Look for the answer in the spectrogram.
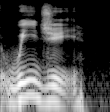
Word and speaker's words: Ouija: once and for all, that it's pronounced Ouija.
